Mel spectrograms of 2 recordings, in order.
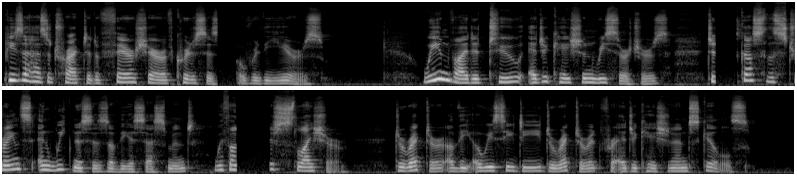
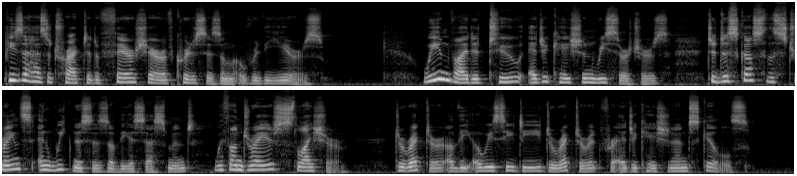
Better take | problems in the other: second | audio cutting out; at 2 s, at 7 s and at 10 s

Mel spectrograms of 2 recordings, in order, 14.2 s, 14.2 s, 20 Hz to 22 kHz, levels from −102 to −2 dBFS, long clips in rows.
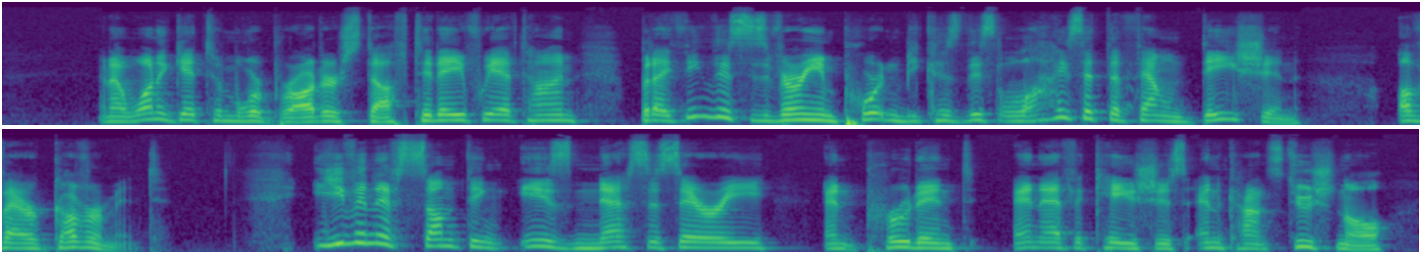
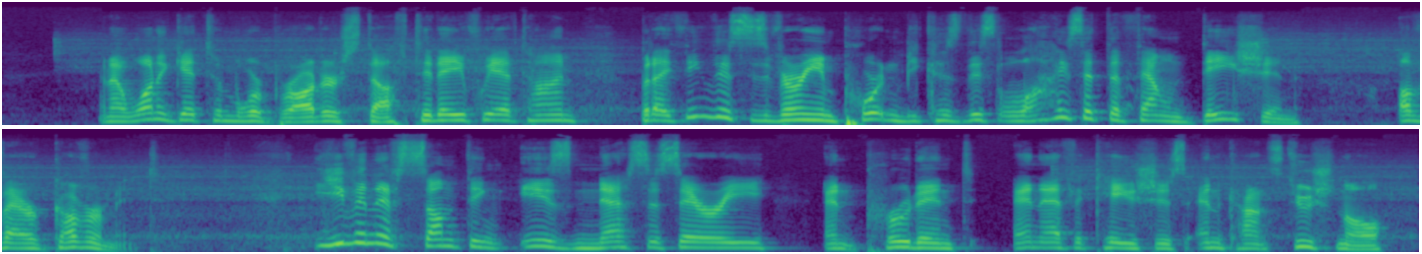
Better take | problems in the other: first | hiss; faint; throughout; 20 dB below the speech

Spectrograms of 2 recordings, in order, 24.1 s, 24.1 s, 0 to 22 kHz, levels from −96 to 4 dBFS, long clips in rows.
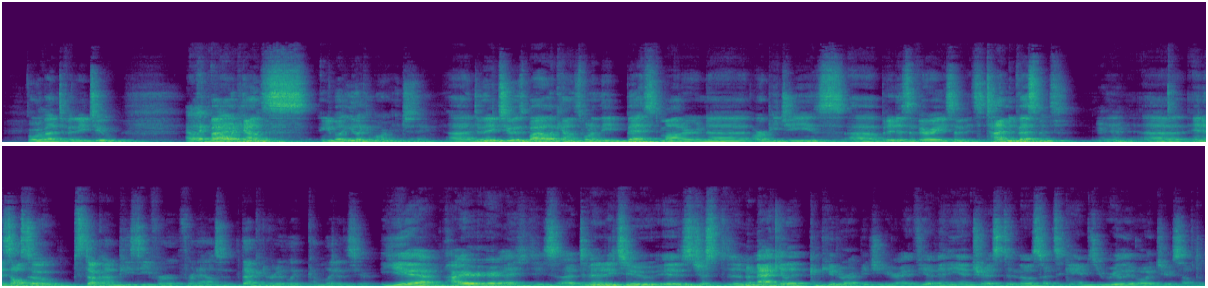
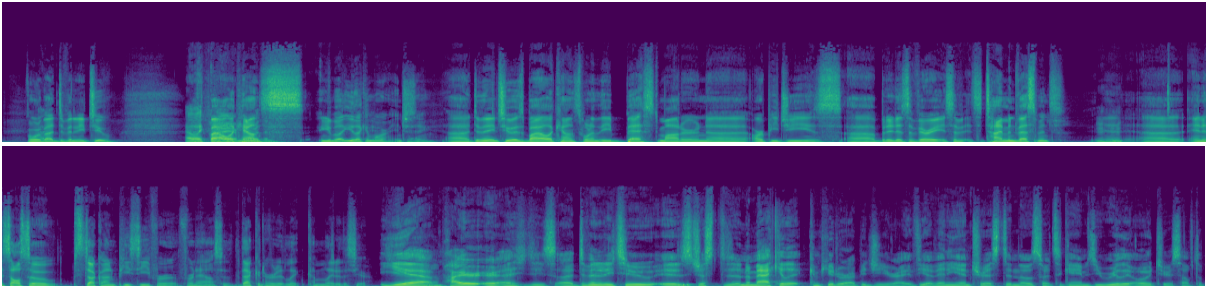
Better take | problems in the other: second | off-mic speech; far // room echo; slight; dies away in 0.7 s

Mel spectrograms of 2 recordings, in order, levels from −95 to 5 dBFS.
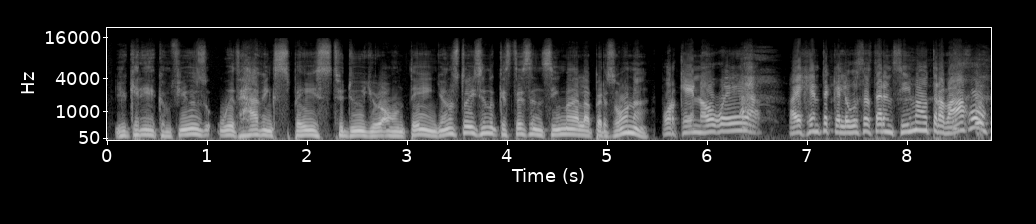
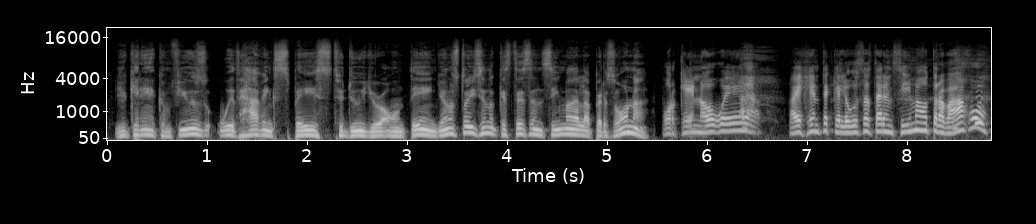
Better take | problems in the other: second | distortion; slight; 10 dB below the speech

